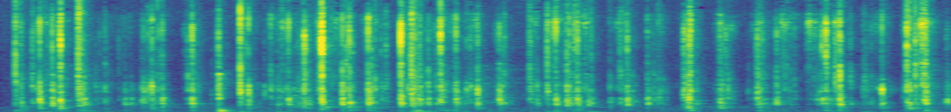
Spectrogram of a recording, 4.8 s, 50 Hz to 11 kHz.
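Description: Fast typing with long red nails and fingertips on a full-size, white-cased Candy Series mechanical keyboard with pastel plastic keycaps, lying on fabric. A rapid, uneven stream of short, bright plastic clacks centered around 1 kHz, each tap dying away almost instantly with little low-end thump.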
